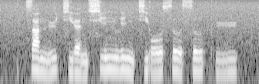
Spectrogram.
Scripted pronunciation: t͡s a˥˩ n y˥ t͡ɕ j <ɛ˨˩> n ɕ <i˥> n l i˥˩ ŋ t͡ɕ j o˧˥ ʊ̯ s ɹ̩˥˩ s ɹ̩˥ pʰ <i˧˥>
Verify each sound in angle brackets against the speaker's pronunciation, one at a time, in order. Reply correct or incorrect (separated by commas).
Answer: correct, correct, incorrect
